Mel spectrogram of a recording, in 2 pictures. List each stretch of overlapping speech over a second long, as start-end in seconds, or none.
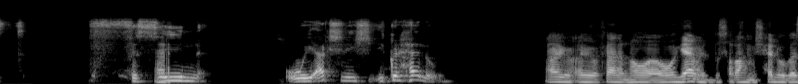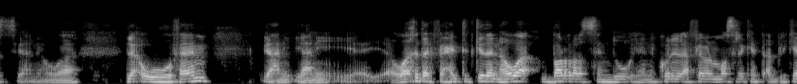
none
